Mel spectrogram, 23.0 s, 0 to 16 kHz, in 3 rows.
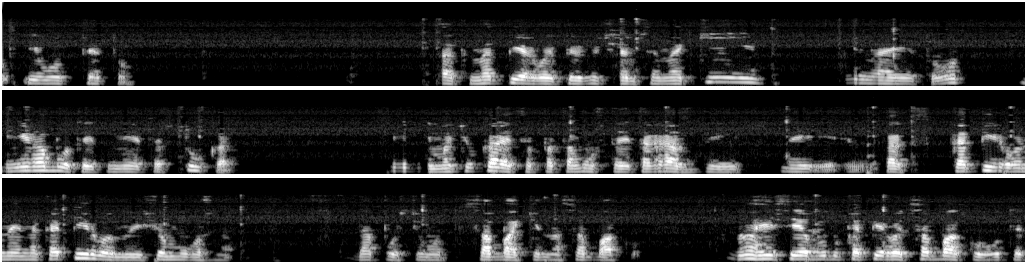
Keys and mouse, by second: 4.6 click, 6.2 shift+click, 7.6-9.1 drag, 11.2 middle click, 12.5-13.5 middle drag, 14.1 middle click, 15.2 middle click, 16.5 middle click, 17.8 middle click, 19.5-20.6 middle drag, 21.4 middle click.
